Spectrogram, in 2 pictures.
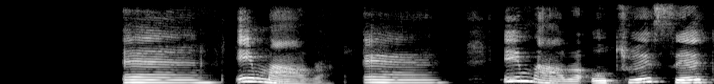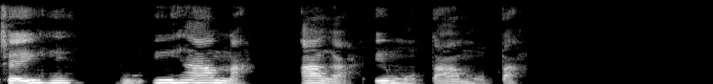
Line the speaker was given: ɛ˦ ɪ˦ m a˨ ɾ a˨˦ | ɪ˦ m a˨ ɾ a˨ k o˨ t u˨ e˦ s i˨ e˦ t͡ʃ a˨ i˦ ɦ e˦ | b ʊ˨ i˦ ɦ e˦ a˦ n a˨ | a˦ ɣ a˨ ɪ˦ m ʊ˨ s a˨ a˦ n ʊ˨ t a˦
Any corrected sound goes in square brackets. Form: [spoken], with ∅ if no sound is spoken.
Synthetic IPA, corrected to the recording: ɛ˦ ɪ˦ m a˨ ɾ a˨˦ | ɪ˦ m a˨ ɾ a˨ [ʔ] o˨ t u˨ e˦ s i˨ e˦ t͡ʃ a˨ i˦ ɦ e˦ | b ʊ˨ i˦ ɦ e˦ a˦ n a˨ | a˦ ɣ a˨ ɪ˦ m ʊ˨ [t] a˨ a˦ [m] ʊ˨ t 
